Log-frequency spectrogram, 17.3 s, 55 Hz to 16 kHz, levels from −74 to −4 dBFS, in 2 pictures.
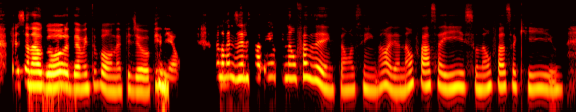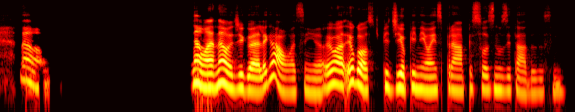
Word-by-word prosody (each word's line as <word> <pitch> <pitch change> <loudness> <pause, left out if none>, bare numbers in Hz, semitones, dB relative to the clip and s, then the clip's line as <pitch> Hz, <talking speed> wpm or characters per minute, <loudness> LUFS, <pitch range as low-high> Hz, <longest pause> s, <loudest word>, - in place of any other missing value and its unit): Personal 225 - +4
gordo 195 0 +4
é 185 - +2
muito 190 +4 -6
bom, 185 -6 -3
né, 165 +1 -8
pedir 165 -2 -7
opinião. 160 +1 -2 0.5
Pelo 325 -1 -1
menos 320 -2 -3
eles 310 0 0
sabem 320 +1 -5
o - - -16
que 310 - -32
não 305 0 -3
fazer, 285 - -2
então 170 0 -11
assim, 175 -1 -11
olha 190 -7 -7
não 195 +8 -6
faça 215 -2 -5
isso, 190 +1 -6
não 180 +3 -6
faça 205 -1 -6
aquilo, 185 -3 -10 0.5
não 270 -6 0 2.3
Não, 230 -5 +7
é, 195 0 +9
não, 235 +2 +7
eu 185 - +3
digo: 175 -1 -1
"É 160 -2 +6
legal 190 - +2
assim", 150 0 -8
eu 190 +11 0
a 215 -3 +5
eu 255 +3 +4
gosto 195 -8 +3
de - - -24
pedir 190 -1 0
opiniões 170 -3 -2
pra 165 -3 -3
pessoas 175 0 -8
inusitadas 160 -4 -7
assim. 75 - -15
190 Hz, 155 wpm, -23 LUFS, 170-220 Hz, 2.3 s, é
